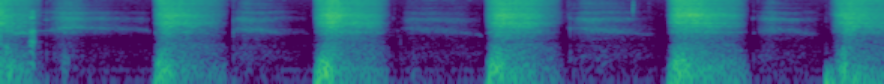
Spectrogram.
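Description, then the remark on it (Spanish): Loud, heavy breathing, about six forceful breaths in a steady rhythm, each a rough, airy rush with brief quieter pauses between, and no talking. “Déjame escuchar mi respirada”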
